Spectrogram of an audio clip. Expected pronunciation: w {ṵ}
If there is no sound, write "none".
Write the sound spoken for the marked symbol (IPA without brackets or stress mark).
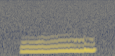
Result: u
